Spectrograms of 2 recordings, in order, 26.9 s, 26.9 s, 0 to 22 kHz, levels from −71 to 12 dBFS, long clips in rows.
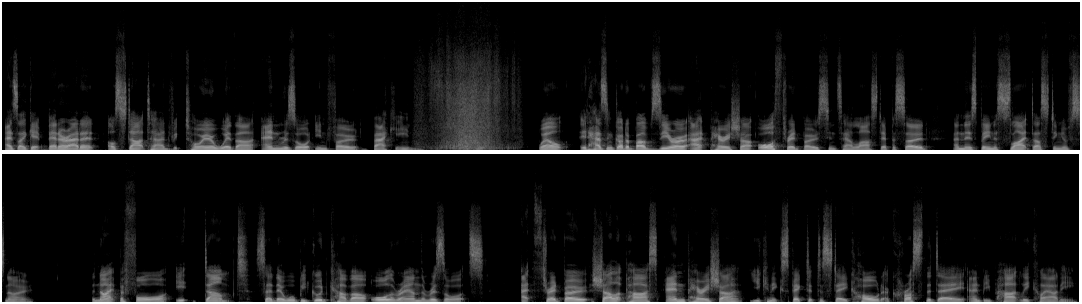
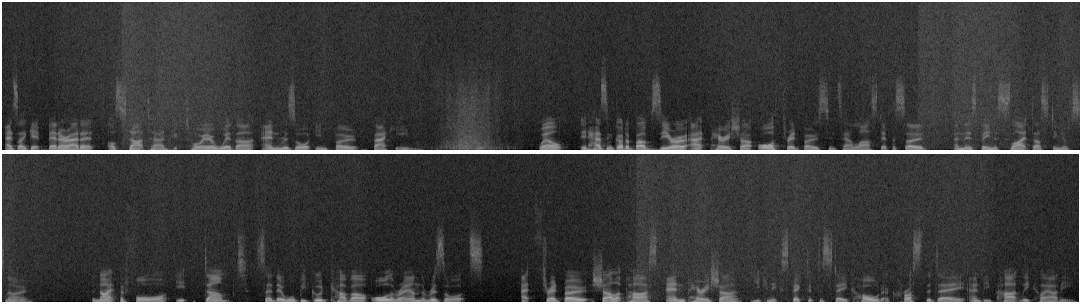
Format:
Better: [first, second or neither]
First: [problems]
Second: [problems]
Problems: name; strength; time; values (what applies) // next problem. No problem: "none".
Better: first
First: none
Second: hiss; loud; throughout; 7 dB below the speech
